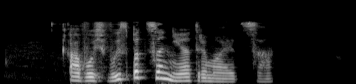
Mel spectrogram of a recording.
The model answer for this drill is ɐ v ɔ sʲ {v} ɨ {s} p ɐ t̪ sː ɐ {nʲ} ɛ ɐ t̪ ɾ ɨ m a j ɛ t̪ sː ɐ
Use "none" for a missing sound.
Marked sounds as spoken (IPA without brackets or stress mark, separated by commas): v, s, nʲ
